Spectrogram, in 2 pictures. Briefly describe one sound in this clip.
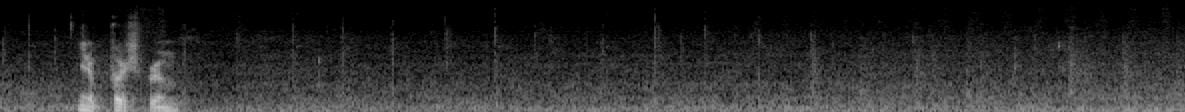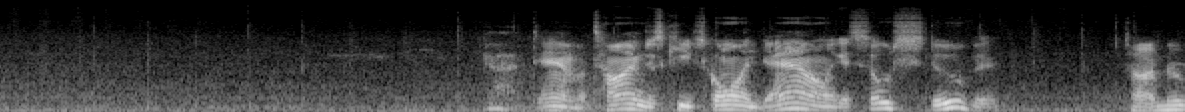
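Quick footsteps run across a hard floor.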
